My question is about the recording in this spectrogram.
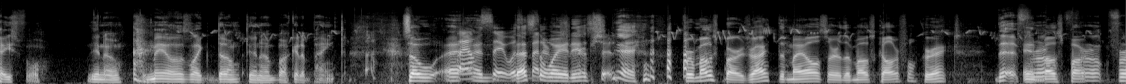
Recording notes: As we continue our series of episodes from the Discovery Park of America. We are excited to be outside on the grounds of Discovery Park. Listening for some birds and playing a few songs on the porch.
